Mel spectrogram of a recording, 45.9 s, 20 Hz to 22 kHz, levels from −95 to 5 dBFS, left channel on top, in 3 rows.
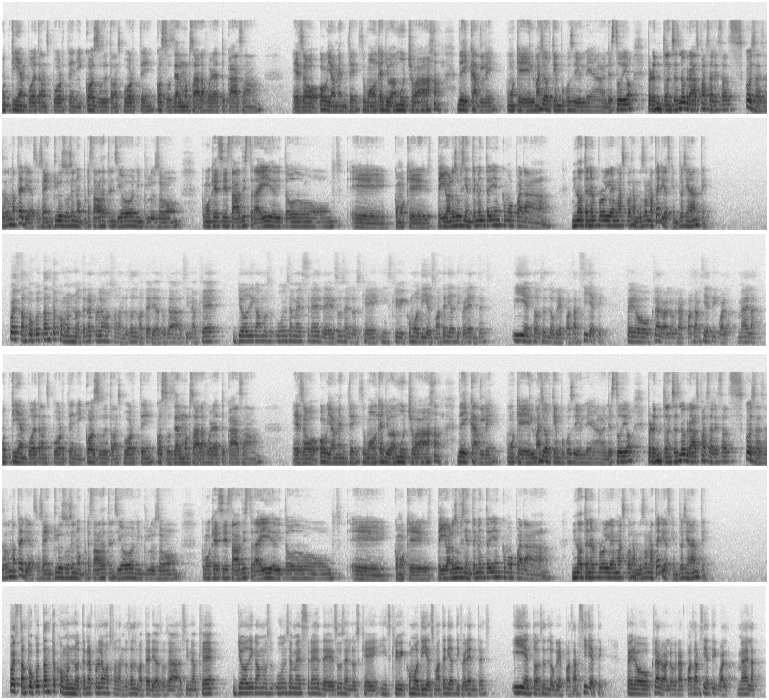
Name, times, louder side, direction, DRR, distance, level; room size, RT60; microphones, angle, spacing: voice 1, 0.0-5.2 5.8-26.3 26.7-29.4, left 1 dB, 5° left, 7 dB, 0.6 m, -22 dB
voice 2, 30.8-34.8 35.2-40.3 40.8-42.6 43.1-45.6, right 4 dB, 85° right, 9 dB, 0.8 m, -25 dB
8.7 x 4.4 x 6.8 m, 0.63 s
head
